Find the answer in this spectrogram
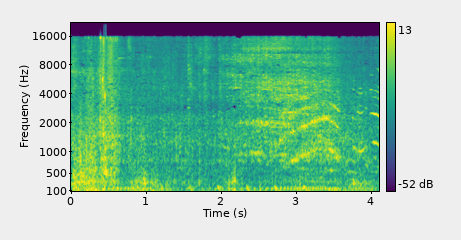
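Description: Motorcycle engine running close by, a steady rough low rumble, with faint distant voices or music over it near the middle.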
